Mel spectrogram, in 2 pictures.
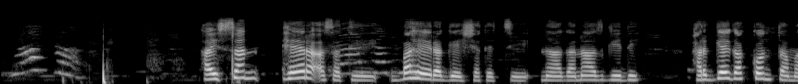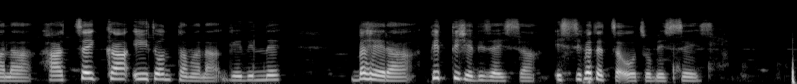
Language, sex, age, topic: Gamo, female, 36-49, government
